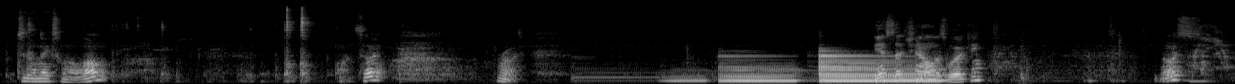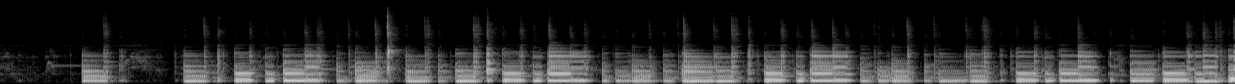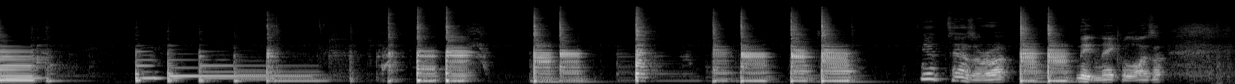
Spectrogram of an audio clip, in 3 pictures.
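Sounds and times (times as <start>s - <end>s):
electric bass guitar plucked notes: 5.8s - 9.6s, 13.1s - 25.4s, 26.0s - 33.4s, 34.9s - 35.5s.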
